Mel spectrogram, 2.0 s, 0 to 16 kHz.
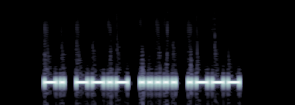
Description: Morse code, heard as a keyed tone, about 44 wpm, 700 Hz. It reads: NQ5J
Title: USA Call Signs - 2x Character Spacing - 45wpm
